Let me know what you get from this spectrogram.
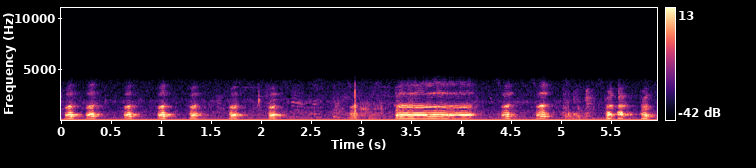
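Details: Horney, a goat that goes around laughing and sneezing all day, gives quick stuttering harmonic pulses in a chuckling rhythm, then one sustained, steady bleat lasting under a second, followed by more short choppy bursts indoors.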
